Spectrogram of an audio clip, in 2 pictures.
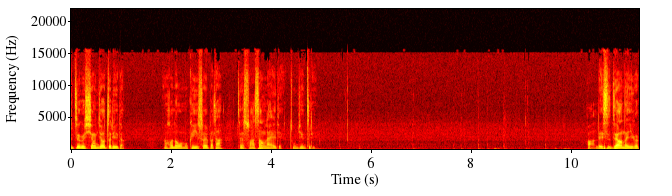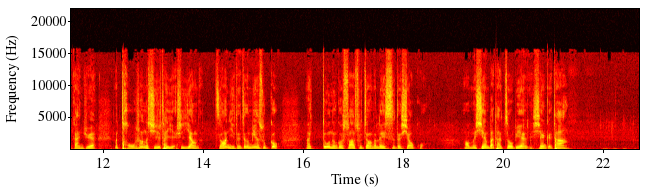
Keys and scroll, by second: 6.5 f, 19.1 f, 22.2 ctrl+z.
